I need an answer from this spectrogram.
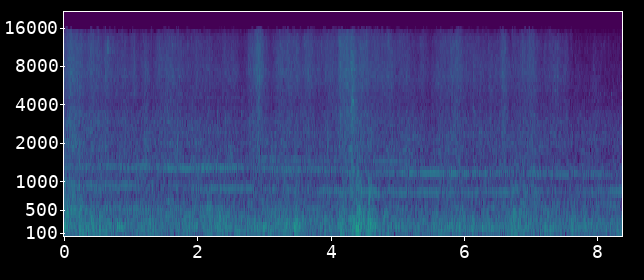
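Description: Interior running noise of a JR 313-series electric train in motion: a steady rumble from wheels on rail, with faint thin whining tones from the drive that drift slightly lower in pitch. A brief louder bump about four seconds in.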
